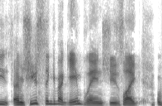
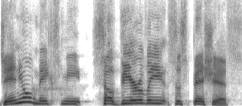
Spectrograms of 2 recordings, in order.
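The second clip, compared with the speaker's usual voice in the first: forceful, heavily emphatic, every word hit hard; 5 semitones higher than usual. Speaker responding to a listener comment about daniel, heavily emphatic, underlined. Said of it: "whenever I talk like that, just know that it is underlined".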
